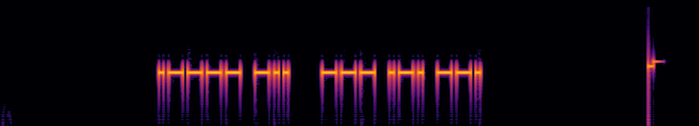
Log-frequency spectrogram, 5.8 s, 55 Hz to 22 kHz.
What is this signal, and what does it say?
Morse code, heard as a keyed tone, about 30 wpm, 700 Hz. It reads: 1D ORG
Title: Field Day Exchanges - 30wpm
